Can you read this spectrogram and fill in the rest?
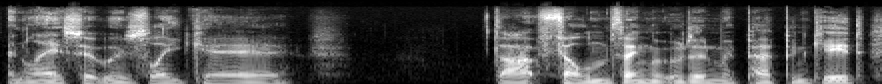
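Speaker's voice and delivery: usual speaking voice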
